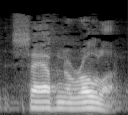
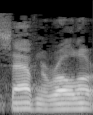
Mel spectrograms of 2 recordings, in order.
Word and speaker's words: Savonarola: There was a group called the Waldensians, and secondly, a priest named Savonarola. Never quite sure how to pronounce his name, whether it's Savonarola or Savonarola. Heard it pronounced both ways, but I'll go with Savonarola.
